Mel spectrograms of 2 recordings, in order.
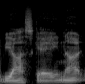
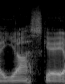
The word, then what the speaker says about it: Yasuke: Your pronunciation was quite good of Yasuke. It's spelled like Yasuki, but yeah, Yasuke.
